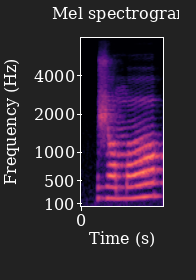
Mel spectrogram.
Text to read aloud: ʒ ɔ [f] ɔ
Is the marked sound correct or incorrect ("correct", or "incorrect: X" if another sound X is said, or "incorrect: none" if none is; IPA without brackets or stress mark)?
incorrect: m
